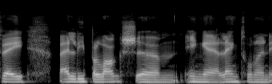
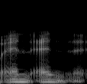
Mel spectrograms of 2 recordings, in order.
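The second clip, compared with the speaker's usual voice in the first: ordinary talk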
